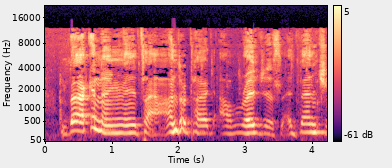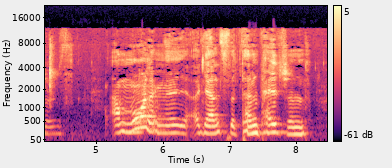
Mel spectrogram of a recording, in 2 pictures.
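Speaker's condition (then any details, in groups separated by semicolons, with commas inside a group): Cerebral palsy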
